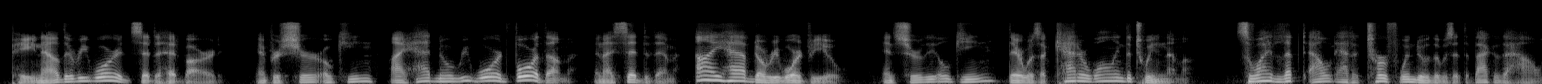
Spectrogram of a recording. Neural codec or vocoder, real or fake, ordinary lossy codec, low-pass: codec, 16 kHz, 0.3 kbps, FocalCodec; fake; AAC, 48 kbps; 7.2 kHz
